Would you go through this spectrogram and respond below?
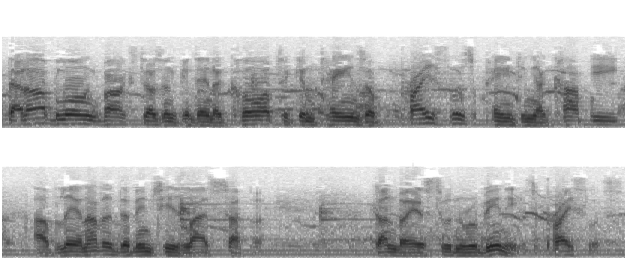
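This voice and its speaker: Male actor as genial talkative husband, eager, expressive, theatrical radio acting, thin old broadcast, music underneath. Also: on the low side, brisk, lightly acted. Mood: eager, jovial. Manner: hearty, eager, stammering when flustered. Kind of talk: vintage radio drama acting. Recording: tinny vintage radio recording, music behind.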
